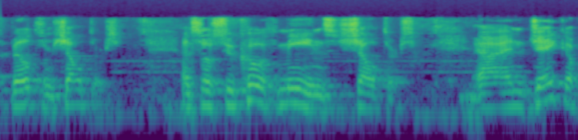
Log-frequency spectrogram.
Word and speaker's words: Sukkot: the soup crock so Sukkot is the Hebrew pronunciation of that and the reason I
